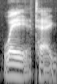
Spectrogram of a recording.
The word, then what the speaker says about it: Waytag: Waytag, just as it sounds.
